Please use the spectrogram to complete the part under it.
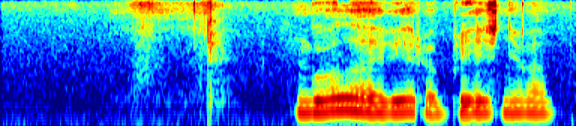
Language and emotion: Russian, sad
